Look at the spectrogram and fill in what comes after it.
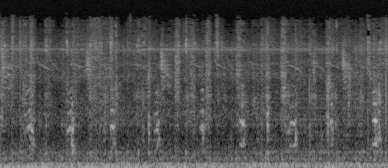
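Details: Hungry newborn puppies of a stray mother dog nursing from her, giving short, thin squeaky whimpers about twice a second over a steady low rumbling background.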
